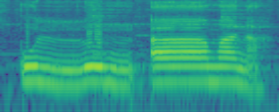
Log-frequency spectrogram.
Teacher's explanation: izhar sebab huruf lam berharokat bom mah tanwin bertemu huruf hamzah dibaca jelas tidak berdengung sama sekali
